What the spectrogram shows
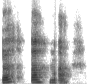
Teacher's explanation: Jadi bilabial itu be, pe, sama me.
